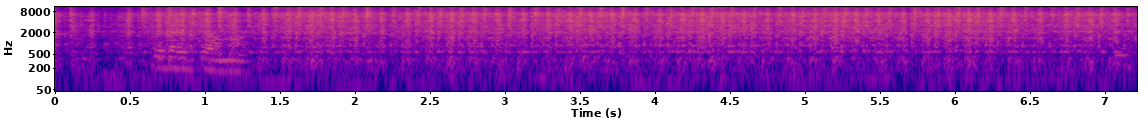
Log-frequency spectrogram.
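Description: A sewing machine stitches a sari with a steady, close mechanical whir that runs throughout, while a voice talks over it.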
